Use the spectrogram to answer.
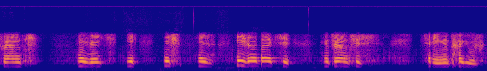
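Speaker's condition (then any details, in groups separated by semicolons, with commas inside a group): Parkinson's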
